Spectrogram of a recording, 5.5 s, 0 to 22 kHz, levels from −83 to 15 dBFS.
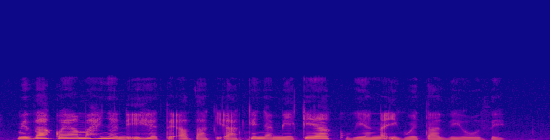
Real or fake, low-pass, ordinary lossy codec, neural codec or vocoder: real; 9.9 kHz; none; none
